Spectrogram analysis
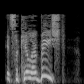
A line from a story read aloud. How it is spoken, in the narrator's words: Waters cried loudly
